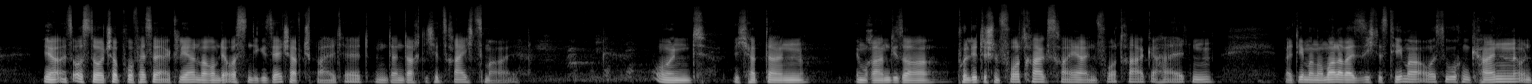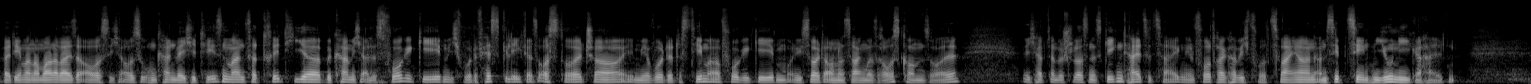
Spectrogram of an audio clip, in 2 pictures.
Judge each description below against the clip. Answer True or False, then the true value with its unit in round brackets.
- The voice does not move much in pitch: True (2.1 semitones)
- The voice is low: True (105 Hz)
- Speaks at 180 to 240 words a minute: True (190 wpm)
